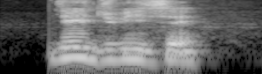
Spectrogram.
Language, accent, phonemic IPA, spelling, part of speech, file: French, Canada, /de.dɥi.zɛ/, déduisais, verb, LL-Q150 (fra)-déduisais.wav
- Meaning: first/second-person singular imperfect indicative of déduire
